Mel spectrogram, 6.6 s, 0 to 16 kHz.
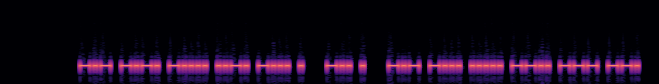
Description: Morse code, heard as a keyed tone, about 36 wpm, 700 Hz. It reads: KC6FBE DE KB5ZOG
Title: USA Callsign DE Callsign - 6 Characters - 35wpm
